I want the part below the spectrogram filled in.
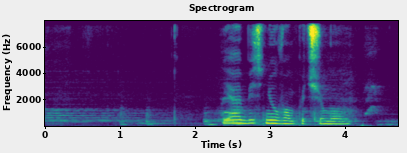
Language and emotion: Russian, sad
